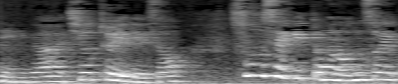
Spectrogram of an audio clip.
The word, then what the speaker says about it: Giotto: 지오토, 이게 어디 보면 그냥 조토라고 나와 있는데 제가 GIOTTO이기 때문에 지오토, 토라는 거는 저거는 약간 영어식 발음이야. 원래 이탈리아 뭐 이런 쪽으로 발음을 하면 지오토, 이게 맞아요. 지오토 디 몬도네인데, 이 사람이 이탈리아 피렌체 태생인데요.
